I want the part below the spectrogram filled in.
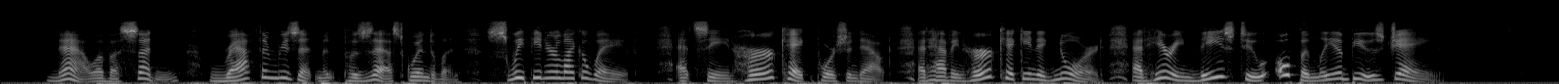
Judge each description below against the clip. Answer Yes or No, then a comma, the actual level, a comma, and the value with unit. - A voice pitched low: No, high, 190 Hz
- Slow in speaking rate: Yes, slow, 125 wpm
